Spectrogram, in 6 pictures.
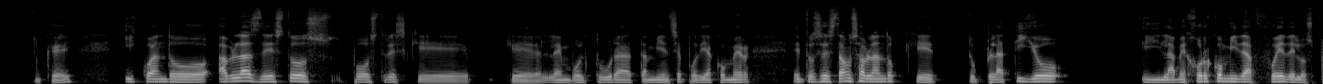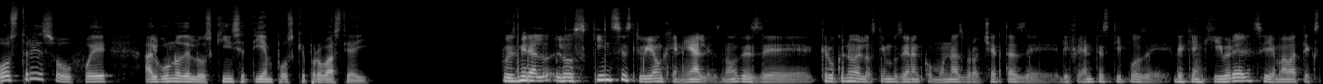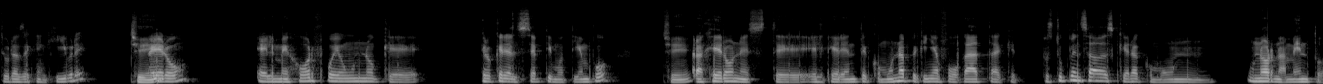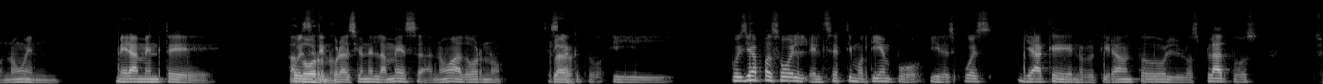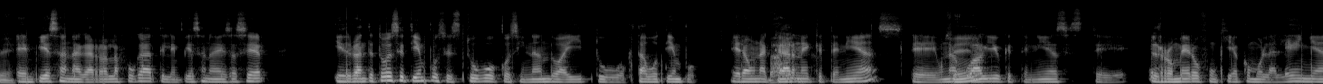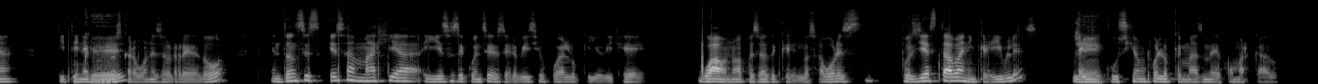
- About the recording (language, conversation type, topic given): Spanish, podcast, ¿Cuál fue la mejor comida que recuerdas haber probado?
- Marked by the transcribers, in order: tapping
